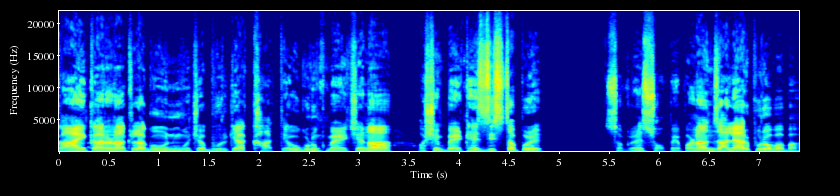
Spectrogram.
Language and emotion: Goan Konkani, fearful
